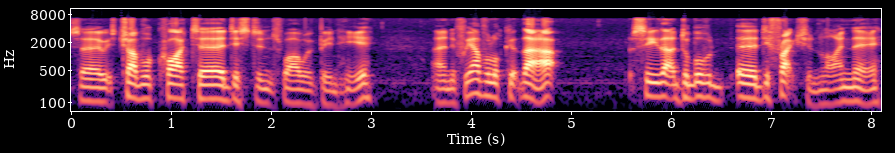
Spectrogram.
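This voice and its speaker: Speaking at a moderate pace in an English accent, a man with a medium pitch uses a relaxed tone and ordinary pitch variation. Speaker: amateur astronomer livestreaming telescope session. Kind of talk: live stream commentary, casual tutorial. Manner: relaxed, with frequent fillers.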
